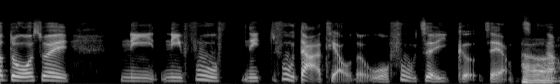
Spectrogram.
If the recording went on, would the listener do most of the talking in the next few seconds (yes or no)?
yes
